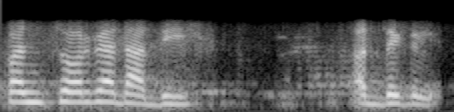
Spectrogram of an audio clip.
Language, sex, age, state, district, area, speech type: Sindhi, female, 18-30, Rajasthan, Ajmer, urban, conversation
